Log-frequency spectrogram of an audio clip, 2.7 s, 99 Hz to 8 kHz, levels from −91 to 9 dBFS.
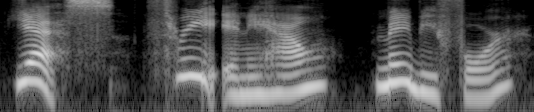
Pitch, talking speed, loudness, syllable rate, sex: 255 Hz, 90 wpm, -18 LUFS, 3.8 syllables/s, female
